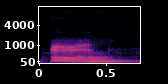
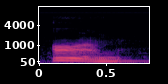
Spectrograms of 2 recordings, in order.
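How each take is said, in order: First: The r sound is barely heard or silent. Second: The r sound is barely heard or silent.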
